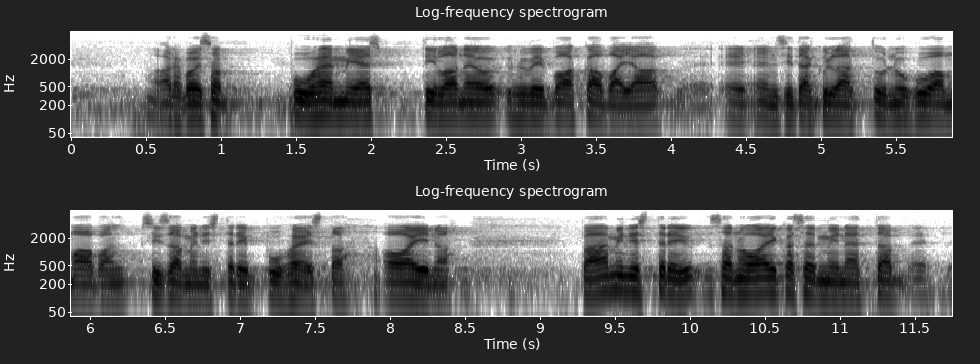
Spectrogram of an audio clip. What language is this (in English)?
Finnish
